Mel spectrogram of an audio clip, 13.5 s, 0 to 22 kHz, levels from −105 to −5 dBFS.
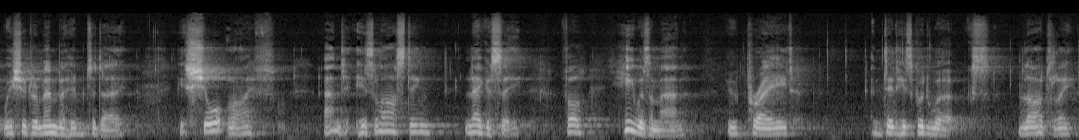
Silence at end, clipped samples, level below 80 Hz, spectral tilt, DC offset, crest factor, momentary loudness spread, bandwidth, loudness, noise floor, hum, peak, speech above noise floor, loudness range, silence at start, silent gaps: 0 s; under 0.1%; -76 dBFS; -3.5 dB/octave; under 0.1%; 24 dB; 19 LU; 15.5 kHz; -37 LUFS; -64 dBFS; none; -14 dBFS; 26 dB; 7 LU; 0 s; none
